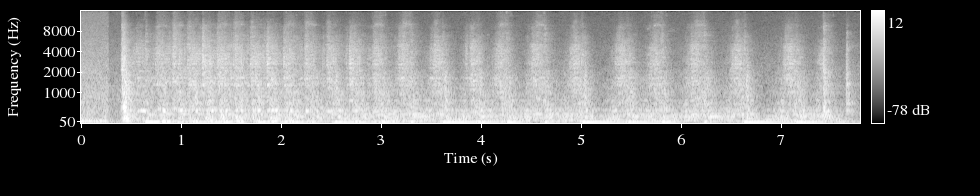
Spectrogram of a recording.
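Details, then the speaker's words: 1967 VW Fastback, cranks but won't start: the starter churns at about two beats per second with only faint coughs, and there is a hot-electronics smell. The owner believes the fragile igniter (ignition module) blew, and this is the third ignition tried. "i'm pretty sure i blew up the igniter that i've had in there they're really fragile and they're really easy to hurt"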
